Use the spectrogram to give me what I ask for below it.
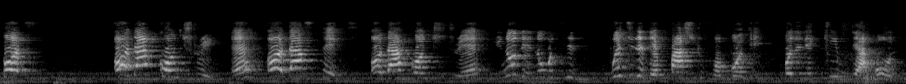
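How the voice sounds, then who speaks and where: A woman from Edo State with a Nigerian Edo accent, chatting casually in Nigerian Pidgin in a halting, repetitive way. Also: sits high, very animated, sharp tone, lo-fi sound.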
